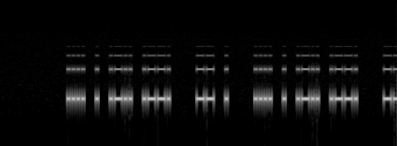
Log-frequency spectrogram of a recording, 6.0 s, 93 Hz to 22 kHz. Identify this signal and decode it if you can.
Morse code, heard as a keyed tone, machine-sent, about 33 wpm, spaced as for 27 wpm, 550 Hz. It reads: HELP ME HELP …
